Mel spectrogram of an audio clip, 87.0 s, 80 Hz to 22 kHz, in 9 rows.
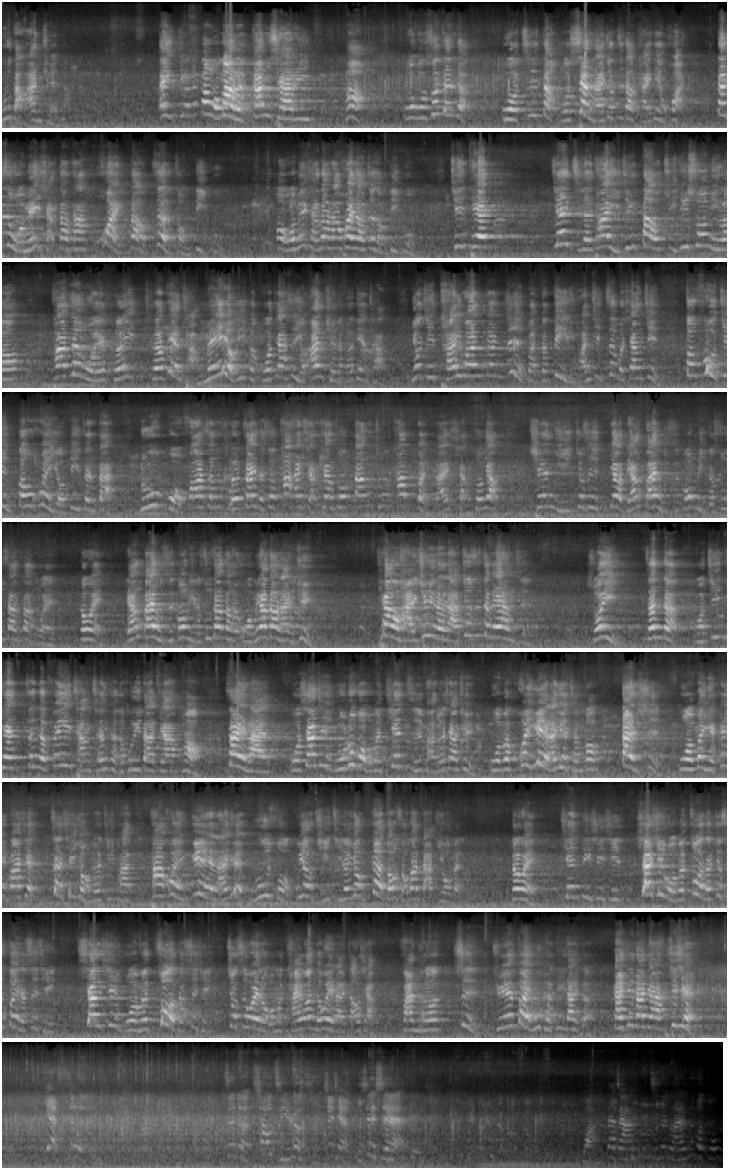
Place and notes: Chiang Kai-Shek Memorial Hall, Taipei City - speech
anti–nuclear power, Zoom H4n + Soundman OKM II
Zhongzheng District, Taipei City, Taiwan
